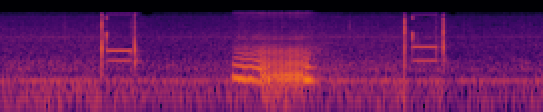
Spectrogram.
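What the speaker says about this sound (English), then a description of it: "So some of the ringtones I'll just show you." A mobile phone plays short electronic tones: two brief beeping bursts bracket a warbling melodic snippet, fairly clear and close, with no talking over them.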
